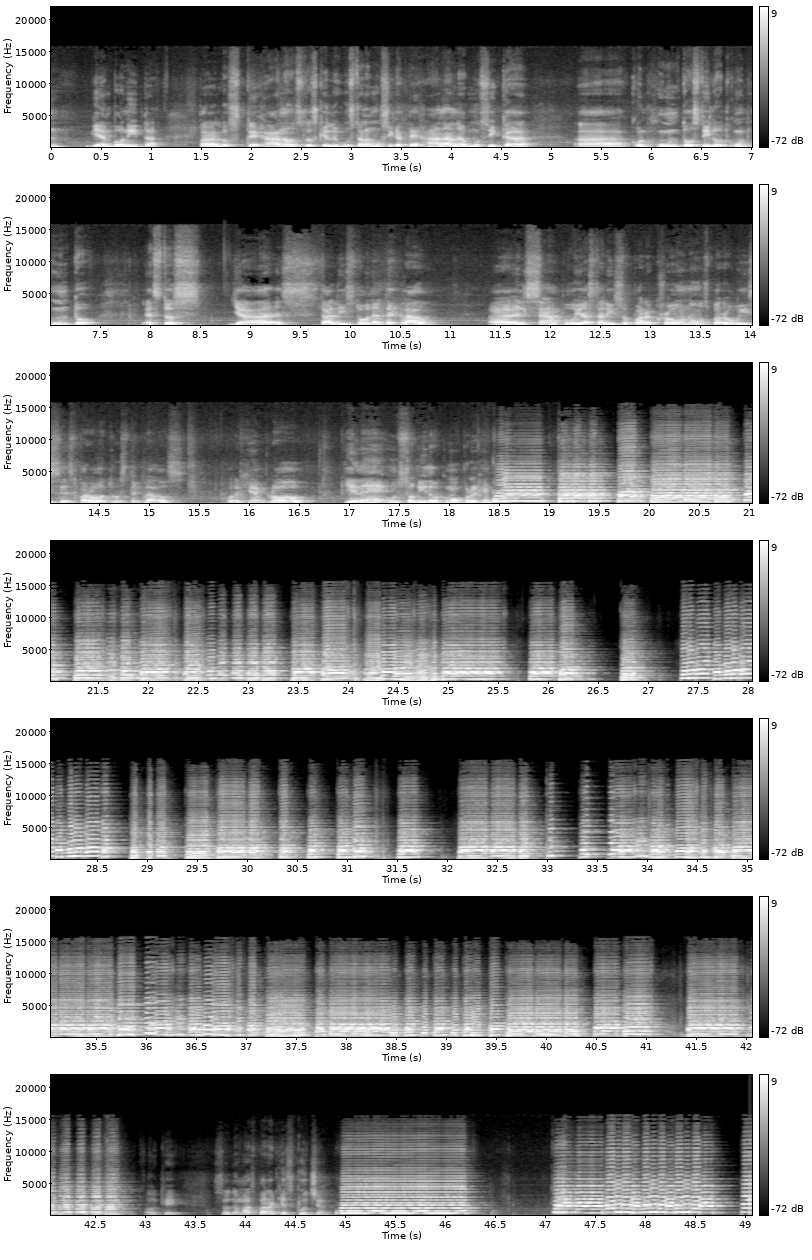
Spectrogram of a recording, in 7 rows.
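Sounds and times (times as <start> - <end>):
button accordion melody: 18.2 - 43.0, 44.9 - 49.0.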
